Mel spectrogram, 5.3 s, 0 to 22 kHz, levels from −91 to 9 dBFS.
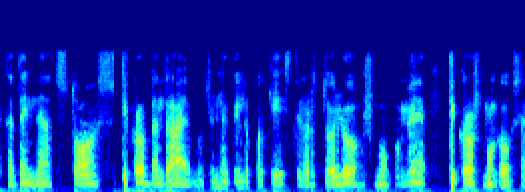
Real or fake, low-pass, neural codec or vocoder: fake; 7.2 kHz; vocoder, 44.1 kHz, 128 mel bands, Pupu-Vocoder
